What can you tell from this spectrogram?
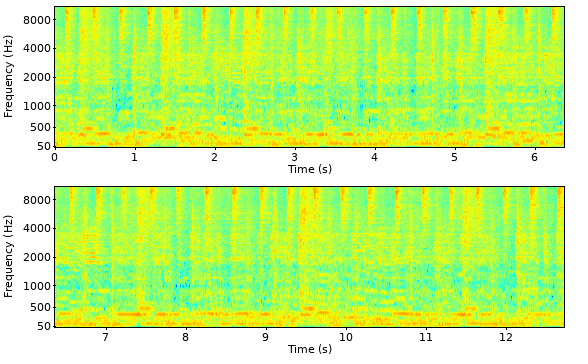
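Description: Instrumental progressive rock: guitar over a drum kit keeping a steady beat.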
